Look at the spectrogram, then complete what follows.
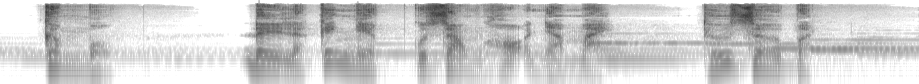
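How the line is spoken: Muttering. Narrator (Vietnamese): gã còn lẩm bẩm

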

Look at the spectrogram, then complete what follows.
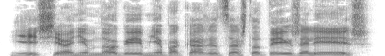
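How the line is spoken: Man's short laugh. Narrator (Russian): хохотнул мужчина

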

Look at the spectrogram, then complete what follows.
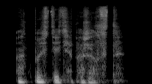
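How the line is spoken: Embarrassed girl near-whisper. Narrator (Russian): почти прошептала девушка краснее

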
